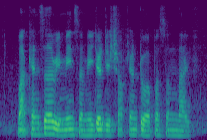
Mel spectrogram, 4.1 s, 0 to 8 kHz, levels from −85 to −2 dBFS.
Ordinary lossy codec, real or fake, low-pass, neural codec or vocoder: Opus, 32 kbps; real; 7.2 kHz; none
